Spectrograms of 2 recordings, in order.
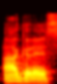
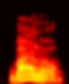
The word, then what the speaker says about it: Banu: way I'm from Turkey the Turkish way will be born we stress the first syllable nice yeah that Bano tell a little bit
